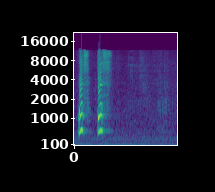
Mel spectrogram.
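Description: A woman imitating a puppy's bark: two short, high-pitched woofs about a third of a second apart.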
